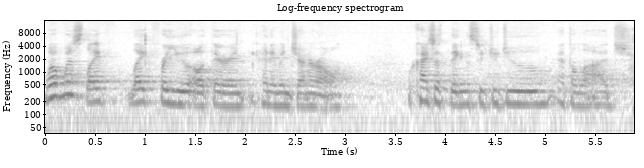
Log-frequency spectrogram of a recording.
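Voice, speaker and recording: This woman has a fairly low pitch and an ordinary speaking voice, moving at a moderate pace with ordinary pitch variation. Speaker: oral history interviewer. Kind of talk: interview questions.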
